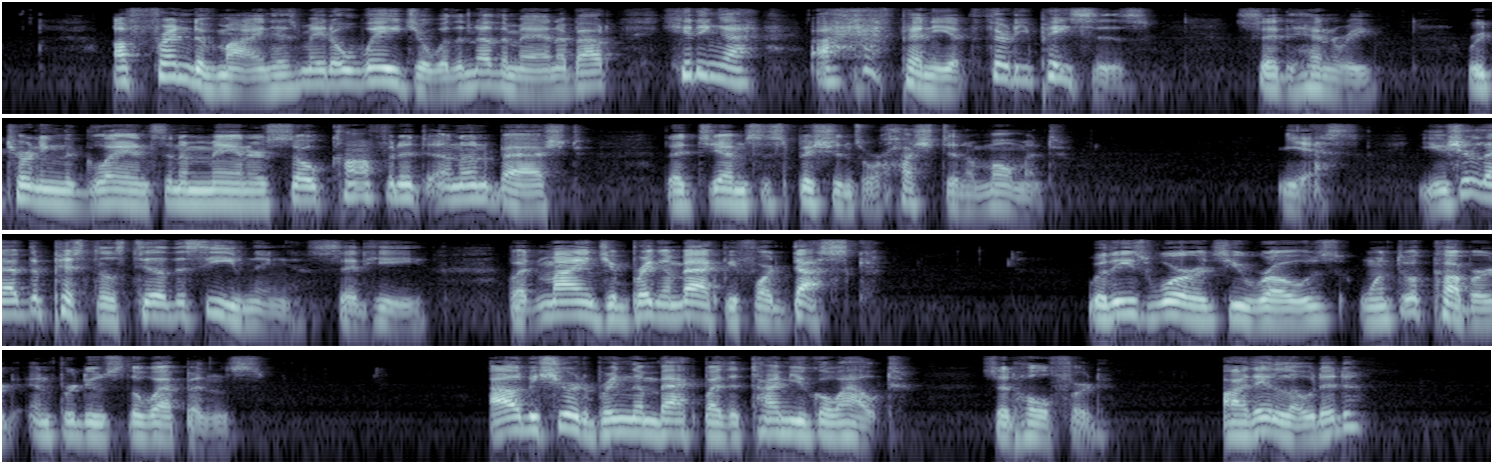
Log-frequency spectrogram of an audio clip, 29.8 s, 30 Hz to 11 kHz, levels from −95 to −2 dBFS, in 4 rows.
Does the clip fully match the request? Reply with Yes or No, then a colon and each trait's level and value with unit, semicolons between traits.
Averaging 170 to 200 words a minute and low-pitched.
Yes: average, 175 wpm; low, 125 Hz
